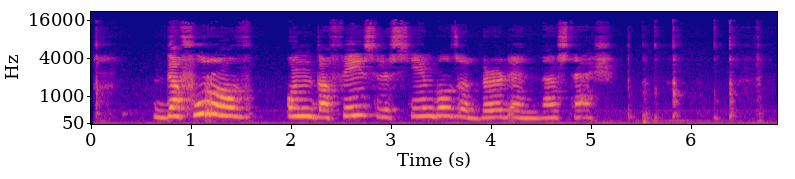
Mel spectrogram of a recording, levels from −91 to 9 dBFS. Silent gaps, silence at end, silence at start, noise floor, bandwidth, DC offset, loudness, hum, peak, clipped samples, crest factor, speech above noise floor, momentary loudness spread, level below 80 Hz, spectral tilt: none; 0.15 s; 0.05 s; -50 dBFS; 16.5 kHz; under 0.1%; -19 LUFS; none; -2 dBFS; under 0.1%; 18 dB; 31 dB; 24 LU; -52 dBFS; -3.5 dB/octave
